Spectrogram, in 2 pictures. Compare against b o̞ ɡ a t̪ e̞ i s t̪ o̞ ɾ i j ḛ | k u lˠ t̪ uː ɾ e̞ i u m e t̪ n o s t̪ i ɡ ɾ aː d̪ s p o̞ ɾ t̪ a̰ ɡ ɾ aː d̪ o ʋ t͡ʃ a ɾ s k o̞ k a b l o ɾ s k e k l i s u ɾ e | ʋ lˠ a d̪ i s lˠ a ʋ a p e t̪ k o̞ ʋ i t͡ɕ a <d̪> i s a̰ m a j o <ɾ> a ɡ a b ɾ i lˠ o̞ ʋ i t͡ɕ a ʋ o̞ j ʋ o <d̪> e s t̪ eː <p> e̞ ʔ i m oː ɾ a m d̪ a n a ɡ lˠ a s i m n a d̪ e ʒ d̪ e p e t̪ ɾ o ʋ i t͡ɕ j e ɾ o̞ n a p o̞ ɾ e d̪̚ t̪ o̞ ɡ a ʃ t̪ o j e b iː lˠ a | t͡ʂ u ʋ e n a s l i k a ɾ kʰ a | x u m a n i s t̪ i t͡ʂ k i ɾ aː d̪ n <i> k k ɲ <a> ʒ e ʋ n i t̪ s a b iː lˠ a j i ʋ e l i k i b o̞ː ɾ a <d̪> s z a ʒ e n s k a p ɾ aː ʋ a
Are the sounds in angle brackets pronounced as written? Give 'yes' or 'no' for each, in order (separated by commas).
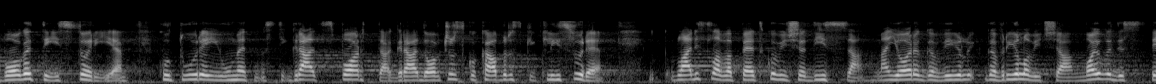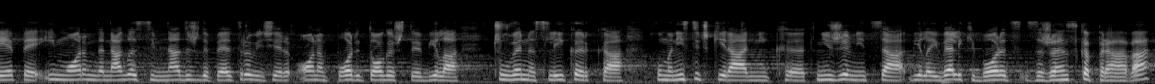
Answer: yes, yes, yes, yes, yes, no, no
